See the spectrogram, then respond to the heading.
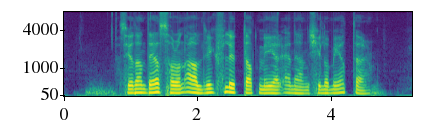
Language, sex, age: Swedish, male, 43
